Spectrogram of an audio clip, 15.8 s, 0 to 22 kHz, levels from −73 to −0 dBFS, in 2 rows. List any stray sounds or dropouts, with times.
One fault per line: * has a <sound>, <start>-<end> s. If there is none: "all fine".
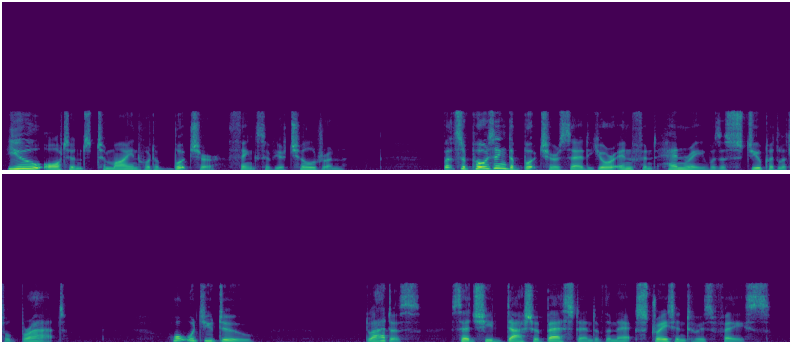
all fine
